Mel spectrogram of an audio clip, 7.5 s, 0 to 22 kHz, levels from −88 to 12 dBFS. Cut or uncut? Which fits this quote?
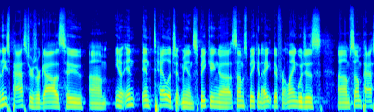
cut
